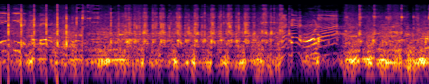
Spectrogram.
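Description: Small farrier's hammer tapping horseshoe nails into a horse's hoof, a quick, even run of light sharp taps about seven a second, with a short break about three seconds in.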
